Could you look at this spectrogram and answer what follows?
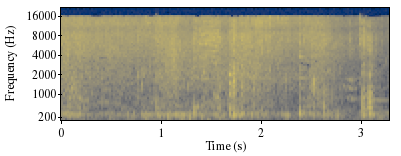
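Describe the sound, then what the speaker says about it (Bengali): Pointed gourd and pumpkin curry being stirred in a pan with a spoonful of ghee: a soft sizzle runs underneath while a utensil scrapes and knocks against the pan a few times. "এই ঘিটা দিয়ে আমি কিছুক্ষণ নাড়াচাড়া করে রান্না করে নেব।"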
